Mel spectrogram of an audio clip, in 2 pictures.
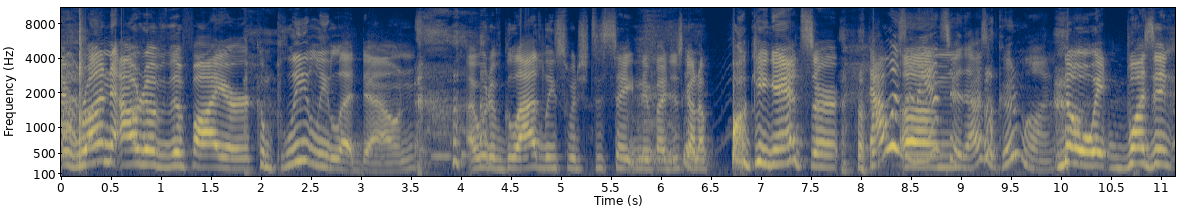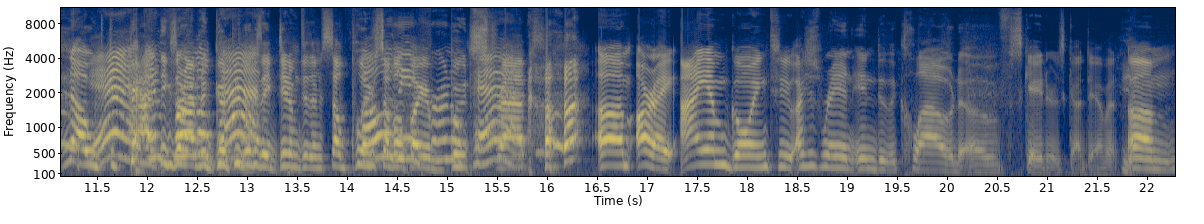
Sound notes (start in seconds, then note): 15.8 laughs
